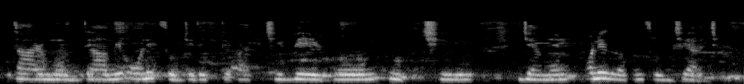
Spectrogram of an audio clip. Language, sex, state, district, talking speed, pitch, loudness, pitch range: Bengali, female, West Bengal, Kolkata, 105 wpm, 230 Hz, -20 LUFS, 225-255 Hz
